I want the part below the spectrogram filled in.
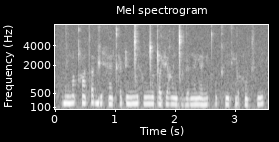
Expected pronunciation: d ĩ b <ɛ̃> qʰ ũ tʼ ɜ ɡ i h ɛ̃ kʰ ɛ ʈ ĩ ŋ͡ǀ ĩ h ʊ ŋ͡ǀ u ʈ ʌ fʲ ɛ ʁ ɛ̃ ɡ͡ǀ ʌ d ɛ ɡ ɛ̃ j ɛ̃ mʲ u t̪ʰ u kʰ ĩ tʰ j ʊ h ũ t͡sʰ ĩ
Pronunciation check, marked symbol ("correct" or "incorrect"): correct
